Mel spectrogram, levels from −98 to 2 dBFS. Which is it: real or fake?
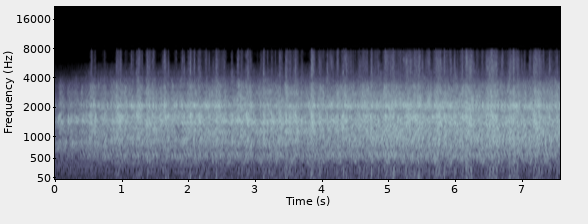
fake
